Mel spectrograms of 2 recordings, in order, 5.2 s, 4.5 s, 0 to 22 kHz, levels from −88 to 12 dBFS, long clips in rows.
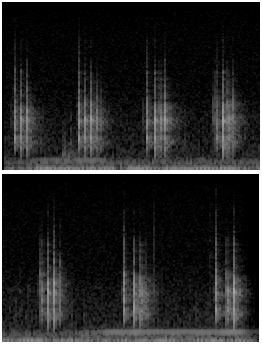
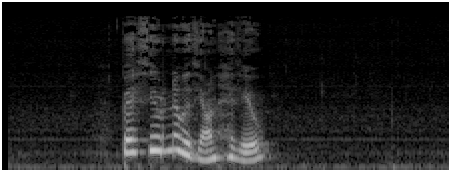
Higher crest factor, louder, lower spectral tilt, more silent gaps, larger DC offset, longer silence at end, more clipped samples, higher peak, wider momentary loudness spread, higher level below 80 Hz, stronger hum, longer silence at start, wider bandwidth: first, 28 dB vs 18 dB; second, -33 LUFS vs -21 LUFS; second, -4.5 dB/octave vs -7.5 dB/octave; neither; neither; second, 0.05 s vs 1.85 s; neither; about the same, -6 dBFS vs -6 dBFS; first, 18 LU vs 7 LU; first, -50 dBFS vs -56 dBFS; neither; second, 0.05 s vs 1.2 s; first, 20 kHz vs 16 kHz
